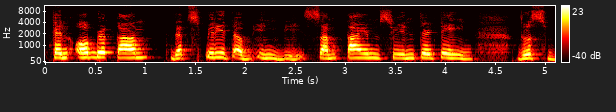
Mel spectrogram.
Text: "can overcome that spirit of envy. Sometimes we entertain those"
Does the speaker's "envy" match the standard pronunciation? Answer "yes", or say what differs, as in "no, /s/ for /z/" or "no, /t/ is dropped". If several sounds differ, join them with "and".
no, /b/ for /v/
